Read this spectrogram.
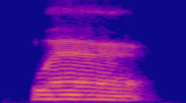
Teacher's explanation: quando nós trazemos para a pronúncia americana, ele vai ter o R adicionado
